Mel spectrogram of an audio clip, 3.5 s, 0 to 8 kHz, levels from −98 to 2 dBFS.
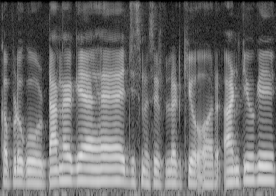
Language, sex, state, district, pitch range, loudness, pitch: Hindi, male, Himachal Pradesh, Shimla, 130-150 Hz, -17 LUFS, 140 Hz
